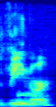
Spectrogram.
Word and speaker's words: Wiener: Frankfurt but what about wieners this is a word you'd hear more in the u.s. Wiener pronounced in Germany is Vener because it comes from Vienna I didn't know that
